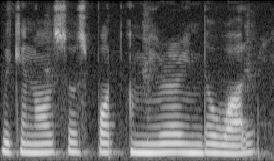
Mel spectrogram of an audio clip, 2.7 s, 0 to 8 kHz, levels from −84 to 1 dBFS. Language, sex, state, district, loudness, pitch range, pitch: English, female, Assam, Kamrup Metropolitan, -15 LUFS, 165-175 Hz, 170 Hz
